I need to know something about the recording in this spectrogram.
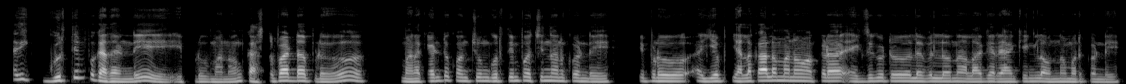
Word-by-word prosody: అది 230 +2 -1 0.3
గుర్తింపు 230 - 0
కదండీ. 135 +2 +4 0.4
ఇప్పుడు 125 +2 -9
మనం 120 +2 -3
కష్టపడ్డప్పుడు 150 +2 +3 0.8
మనకంటూ 155 +7 -1
కొంచెం 165 0 -2
గుర్తింపు 170 +3 -2
వచ్చిందనుకోండి, 160 -5 -2 0.4
ఇప్పుడు 150 0 +1 0.4
ఆహ్, 140 - -1
ఎప్ 150 - -4
ఎల్లకాలం 175 +5 +6
మనం 170 -1 +1
అక్కడ 160 +1 0 0.3
ఎగ్జిక్యూటివ్ 155 +3 -2 0.2
లెవెల్‌లోనో 140 0 -1
అలాగే 130 +1 -1
ర్యాంకింగ్‌లో 140 +2 -2
ఉన్నామనుకోండి. 125 -2 -4
145 Hz, 110 wpm, -24 LUFS, 130-165 Hz, 0.8 s, ఎల్లకాలం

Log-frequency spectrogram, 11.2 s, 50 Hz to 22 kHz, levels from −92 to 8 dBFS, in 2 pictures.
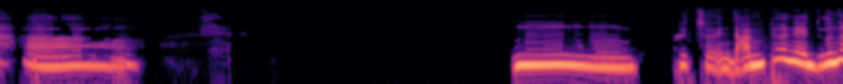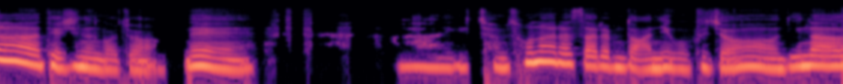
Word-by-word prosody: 아. 190 0 -5 2.5
음 200 -4 +3 0.2
그쵸. 185 -4 -8
이 - - -4
남편의 225 - +4
누나 240 +2 +5
되시는 180 -4 -1
거죠. 145 -1 -8 0.2
네. 160 -6 -1 1.0
아 180 -1 -7
이게 175 +1 -8
참 170 -3 -7
손아랫사람도 195 -7 0
아니고 160 +1 -4
그죠? 165 +1 -4
누나 190 +1 +1
185 Hz, 175 characters per minute, -22 LUFS, 170-205 Hz, 2.5 s, 누나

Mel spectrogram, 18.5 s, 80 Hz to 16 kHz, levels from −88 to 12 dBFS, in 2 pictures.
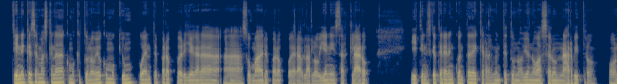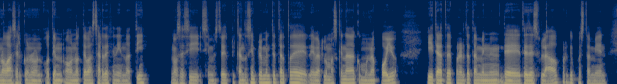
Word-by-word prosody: tiene 130 0 +6
que 145 - +3
ser 140 +1 +1
más 140 -2 +1
que 135 - -1
nada 140 +1 +4
como 120 -3 -2
que 115 - -10
tu 120 - -1
novio 115 +4 +2
como 125 -3 0
que 120 - -1
un 125 +2 +1
puente 115 0 0
para 125 -2 0
poder 100 -2 0
llegar 105 0 +2
a 105 -3 +3 0.3
a - - -4
su 100 +2 -3
madre 100 +3 +3
para 105 -2 -1
poder 95 0 -3
hablarlo 95 +1 0
bien 105 +4 +1
y 105 - +2
estar 100 - -4
claro. - - +3 0.6
Y 115 -3 +2
tienes 110 -1 -1
que - - +4
tener 120 -2 +3
en 115 - +2
cuenta 120 +1 0
de 120 -1 +4
que 115 - -2
realmente 100 0 -2
tu 115 - -1
novio 100 +2 +1
no 105 - +2
va 105 - +5
a - - -5
ser 105 +2 0
un 100 -2 +1
árbitro, 105 -4 0
o 105 -1 -2
no 100 - +2
va 100 - +4
a - - -3
ser 105 0 -4
con 105 -1 -2
o 100 0 -1
o 110 - -3
te - - 0
o 105 0 -1
no 100 0 -1
te 105 - -1
va 105 - +2
a - - -2
estar 110 +1 -3
defendiendo 100 -3 -3
a - - -4
ti. 125 +4 -3 0.3
No 105 -2 -3
sé 105 - -4
si 105 0 -3
si - - -8
me 100 - -4
estoy 105 +1 -2
explicando, 105 -1 -4
simplemente 125 +2 0
trato 125 +1 -1
de 120 -4 +3
de 105 - -3
verlo 100 +3 -2
más 110 -1 -4
que - - -5
nada 115 0 +2
como 105 -3 -5
un 100 - -2
apoyo, 105 +4 0 0.4
y 110 - +2
trata 105 +2 +3
de - - 0
ponerte 105 +1 -2
también 105 0 0
de 95 -3 +4
desde 100 0 +3
su - - -7
lado 100 +7 0
porque 130 -2 -6
pues, 125 - -9
también 95 -1 -5
105 Hz, 300 wpm, -25 LUFS, 100-120 Hz, 0.6 s, tiene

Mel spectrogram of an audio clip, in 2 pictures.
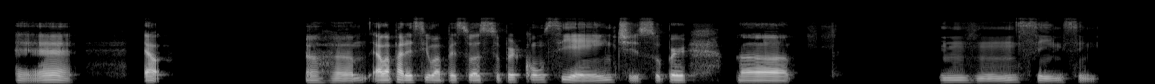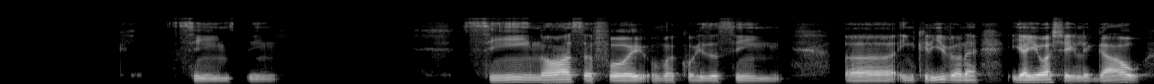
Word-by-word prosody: É. 95 +1 -1 0.7
Ela - - +5 1.5
Aham. 95 -1 -4
Ela 100 0 +6
parecia 105 +1 +1
uma 100 -1 +2
pessoa 100 0 -1
superconsciente, 110 -1 -2
super, 105 0 0 0.5
hã 95 -1 +2 1.5
Uhum. 100 -1 -7
Sim, 95 -2 -8
sim. - - -13 2.3
Sim, 95 0 -5 0.2
sim. 85 0 -10 1.9
Sim. 105 +2 -2
Nossa, 110 -1 +4
foi 95 0 +4
uma 100 +1 -4
coisa 95 0 -3
assim, 95 -2 -6 0.6
hã, 90 0 +2
incrível, 105 +1 0
né. 100 0 +1 0.3
E - - +5
aí 105 +1 +8
eu 110 - +8
achei 115 -4 +2
legal 95 - +2
100 Hz, 75 wpm, -22 LUFS, 95-105 Hz, 2.3 s, aí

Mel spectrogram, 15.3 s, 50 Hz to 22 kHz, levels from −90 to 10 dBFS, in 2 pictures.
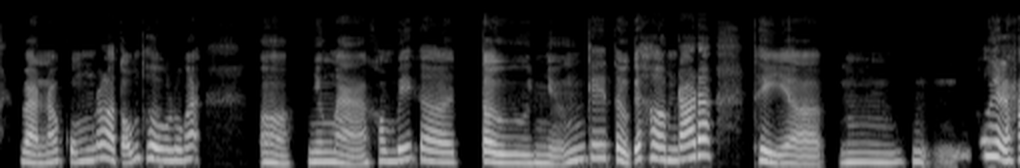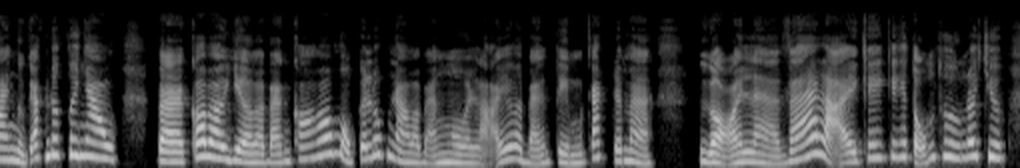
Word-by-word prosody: và 215 -3 +1
nó 215 +4 -3
cũng 245 +1 -4
rất 310 - -1
là 275 - +2
tổn 200 +4 -3
thương 285 -4 +3
luôn 250 0 -1
á. 285 0 -3 0.5
Ờ, 195 -4 -1
nhưng 225 0 -1
mà 180 -4 -3
không 240 0 -4
biết, 275 +4 0
ơ, 230 -4 0 0.2
từ 200 -4 +2
những 190 +6 -3
cái 310 0 -2
từ 270 -6 +1
cái 275 +7 +1
hôm 280 -4 +2
đó 290 +3 +4
đó 370 +1 +5 0.3
thì, 220 -7 +1
ờ, 175 -2 -3
ừm, 215 0 -4
ừm, 230 -1 -4
ừm, - - -18 0.2
có 355 0 +1
nghĩa 340 - +6
là 250 - +4
hai 270 -1 +1
người 235 -5 +1
cắt 300 +4 -1
đứt 370 +1 +2
với 375 -2 +4
nhau 320 -5 +4 0.3
và 225 -2 +6
có 330 +9 +6
bao 310 -4 +6
giờ 235 -5 +3
mà 205 - 0
bạn 200 +3 -3
có 295 +10 +1
một 305 - 0
cái 285 +6 -1
lúc 380 +1 -2
nào 220 -11 -1
mà 205 - -2
bạn 190 +2 -4
ngồi 200 -2 -1
lại 215 +8 -3
và 285 - 0
bạn 180 -2 -5
tìm 200 -2 -4
cách 320 +1 -3
để 245 - -1
mà, 220 -7 -2 0.4
gọi 210 -3 +3
là, 200 -6 -1
vá 280 +9 +3
lại 225 - +2
cái 310 0 -2
cái 335 - -4
cái 330 - -1
tổn - - 0
thương 325 -3 +1
đó 340 - +4
chưa? 325 -3 +2
235 Hz, 270 wpm, -22 LUFS, 205-295 Hz, 0.5 s, nghĩa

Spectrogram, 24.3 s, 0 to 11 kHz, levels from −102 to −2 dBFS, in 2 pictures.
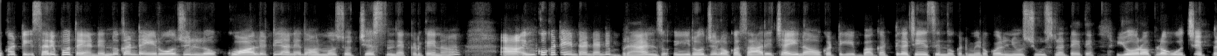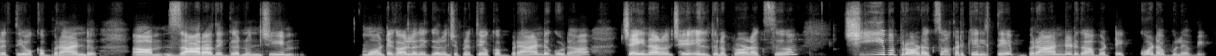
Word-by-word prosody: ఒకటి, 320 +5 -1
సరిపోతాయి 285 - +4
అండి. 160 +1 -6
ఎందుకంటే 295 +3 +1
ఈ - - +2
రోజుల్లో 250 +1 +2 0.2
క్వాలిటీ 220 +9 +4
అనేది 250 0 -4
ఆల్మోస్ట్ 220 +4 -5
వచ్చేస్తుంది 235 0 -4
ఎక్కడికైనా. 170 +1 -6 0.6
ఆహ్, 230 -1 +7
ఇంకొకటి 375 +5 +1
ఏంటంటే 265 -3 0
అండి, 310 +5 -4
బ్రాండ్స్. 200 +1 0 0.2
ఈ - - -3
రోజుల్లో 230 +4 0
ఒకసారి 210 +2 0
చైనా, 210 +2 +2
ఒకటి 205 +1 -7 0.2
బా 175 - -1
గట్టిగా 220 +6 -1
చేసింది, 190 0 -2
ఒకటి. 175 +1 -12
మీరు 175 0 -8
ఒకవేళ 185 +1 -5
న్యూస్ 195 0 -5
చూసినట్టయితే. 180 -5 -8 0.3
యూరోప్‌లో‌కి 225 0 +2
వచ్చే 200 +2 0
ప్రతి 195 +3 -2
ఒక్క 195 - -5
బ్రాండ్ 195 +2 +3 0.5
ఆహ్, 185 -2 +5 0.2
'జారా' 200 0 +8
దగ్గర 185 0 -3
నుంచి, 185 +3 -4 0.9
'మాంటే 210 +1 0
కార్లో' 195 -2 +2
దగ్గర 190 +1 -3
నుంచి 205 +2 -6
ప్రతి 200 +1 -3
ఒక్క 200 - -4
బ్రాండ్ 210 +9 +2
కూడా, 175 -7 -3 0.5
చైనా 255 +2 +7
నుంచి 245 +1 -2
వెళ్తున్న 215 0 0
ప్రొడక్ట్స్, 190 0 -1 0.7
చీప్ 325 +9 +2
ప్రొడక్ట్స్ 225 0 +2
అక్కడికెళ్తే 225 -1 -4 0.3
బ్రాండెడ్, 250 +7 +2
కాబట్టి 200 +1 -4
ఎక్కువ 290 - -3
డబ్బులు 185 -3 -7
అవి. - - -16
210 Hz, 145 wpm, -22 LUFS, 195-250 Hz, 0.9 s, జారా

